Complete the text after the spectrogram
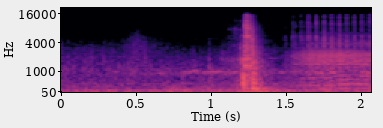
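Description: A door handle clicks as a hand turns it.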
